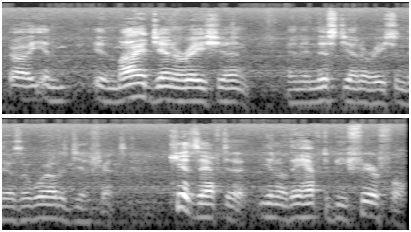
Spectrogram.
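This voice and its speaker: Noticeable background noise sits behind a man's voice of medium pitch. He speaks at a moderate pace with fairly even intonation. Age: 70s. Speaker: interviewee sharing life experience. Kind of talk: interview.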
